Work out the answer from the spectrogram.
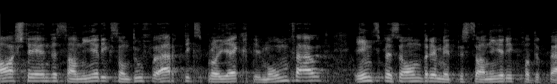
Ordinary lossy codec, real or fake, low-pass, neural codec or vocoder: none; fake; 7.2 kHz; codec, 16 kHz, 8 kbps, FreqCodec, smaller model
